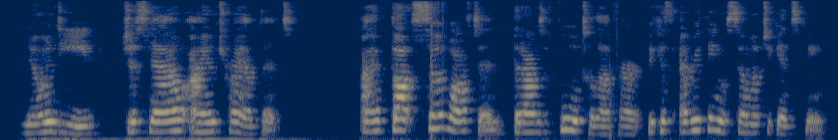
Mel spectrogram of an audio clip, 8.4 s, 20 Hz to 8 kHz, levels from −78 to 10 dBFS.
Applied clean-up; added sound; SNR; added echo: neural mask model DeepFilterNet 3.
